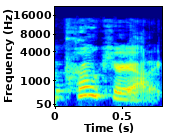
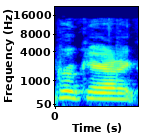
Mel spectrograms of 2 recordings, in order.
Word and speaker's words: prokaryotic: All right, let's look at the prokaryotic cell. So the pro rhymes with no nucleus.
